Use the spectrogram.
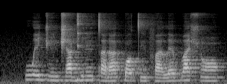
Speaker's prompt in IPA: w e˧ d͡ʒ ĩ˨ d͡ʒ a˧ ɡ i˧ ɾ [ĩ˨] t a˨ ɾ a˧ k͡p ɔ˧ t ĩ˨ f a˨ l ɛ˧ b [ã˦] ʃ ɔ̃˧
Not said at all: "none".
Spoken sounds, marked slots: ĩ˧, a˦

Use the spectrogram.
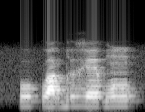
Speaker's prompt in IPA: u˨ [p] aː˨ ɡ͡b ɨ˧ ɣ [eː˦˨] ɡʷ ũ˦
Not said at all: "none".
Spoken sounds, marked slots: kʷ, eː˧

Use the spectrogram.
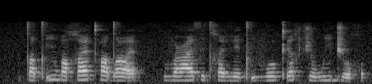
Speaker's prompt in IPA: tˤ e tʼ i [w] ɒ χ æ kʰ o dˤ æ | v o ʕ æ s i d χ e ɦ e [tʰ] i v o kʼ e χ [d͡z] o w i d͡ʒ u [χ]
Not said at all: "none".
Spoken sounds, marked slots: w, tʼ, t͡ʃ, χ

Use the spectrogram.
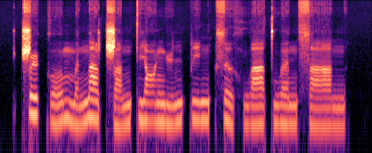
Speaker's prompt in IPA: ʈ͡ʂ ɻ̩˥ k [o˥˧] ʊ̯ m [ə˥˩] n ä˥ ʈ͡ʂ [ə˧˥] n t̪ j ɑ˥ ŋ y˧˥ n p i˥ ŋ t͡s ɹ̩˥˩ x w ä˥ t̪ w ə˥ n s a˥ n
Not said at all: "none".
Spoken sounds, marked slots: o˧˥, ə˧˥, a˧˥

